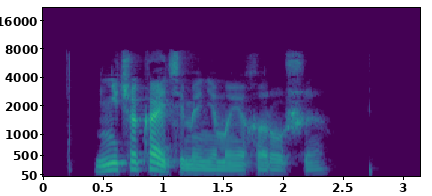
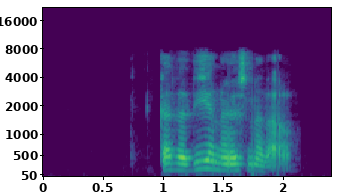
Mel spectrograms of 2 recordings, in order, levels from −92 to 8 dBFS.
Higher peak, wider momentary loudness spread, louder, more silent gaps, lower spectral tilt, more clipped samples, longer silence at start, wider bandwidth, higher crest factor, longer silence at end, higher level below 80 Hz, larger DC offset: second, -12 dBFS vs -8 dBFS; about the same, 16 LU vs 16 LU; second, -35 LUFS vs -24 LUFS; neither; about the same, -2.5 dB/octave vs -3 dB/octave; neither; second, 0.45 s vs 0.95 s; about the same, 8 kHz vs 8.2 kHz; first, 24 dB vs 18 dB; first, 0.8 s vs 0.35 s; second, -74 dBFS vs -66 dBFS; neither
